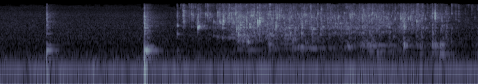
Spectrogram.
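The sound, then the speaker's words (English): Two light clinks, then a soft, steady trickle of water being poured into a cup, fairly quiet, with a low hum underneath. “I got you a glass of water. I poured it in the cup like so.”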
